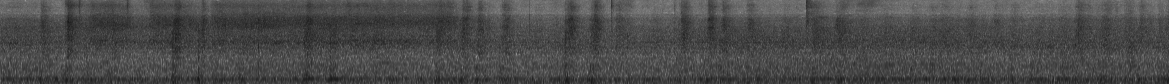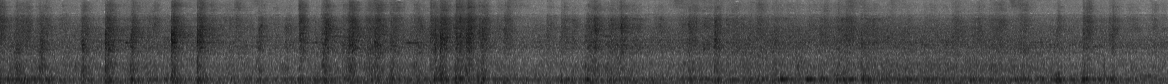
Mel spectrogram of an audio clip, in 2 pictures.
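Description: Indian Railways passenger train running, heard from on board as it leaves the station: a steady rumble with wheels clicking over the rail joints, the clicks thickest about halfway through.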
